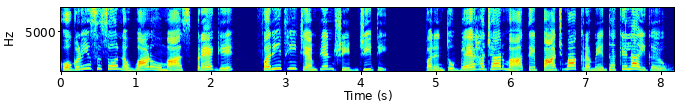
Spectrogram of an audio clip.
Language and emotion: Gujarati, neutral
